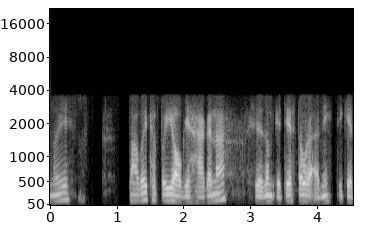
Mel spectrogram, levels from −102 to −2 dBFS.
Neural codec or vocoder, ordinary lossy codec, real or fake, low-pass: none; none; real; 3.6 kHz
